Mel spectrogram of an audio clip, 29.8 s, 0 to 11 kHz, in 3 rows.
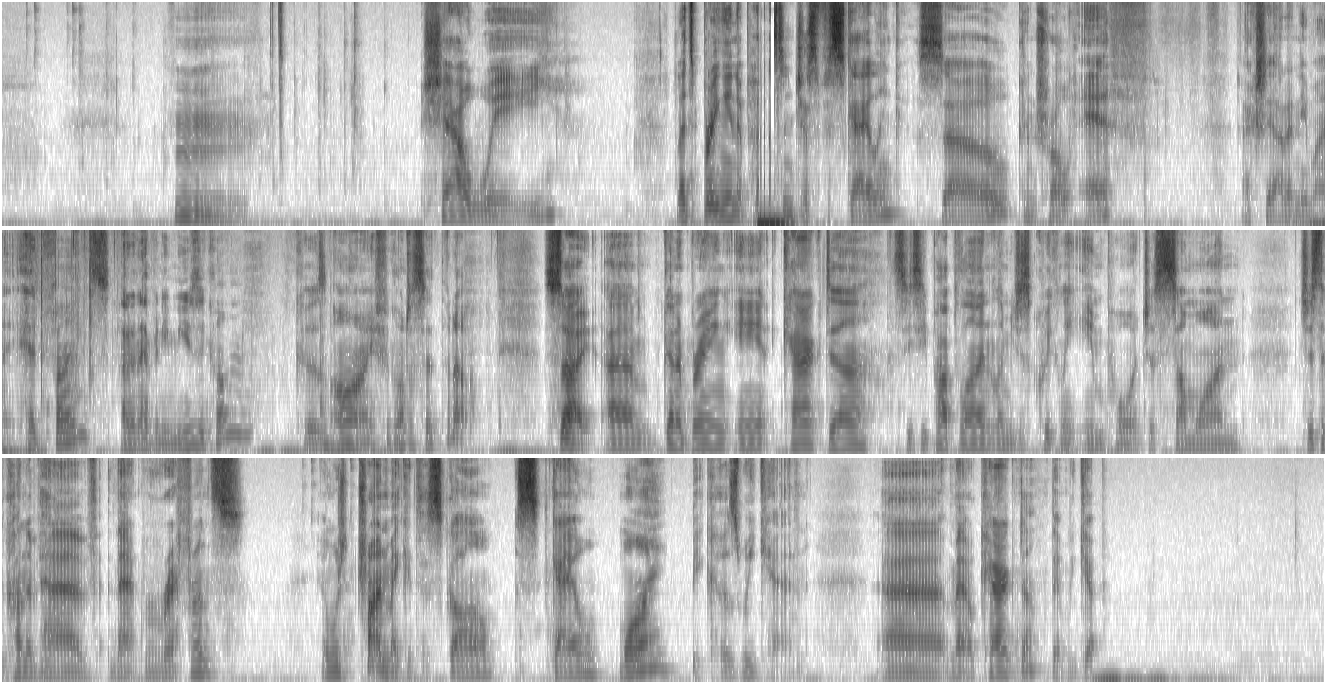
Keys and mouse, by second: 0.1 shift+click, 1.9 Tab, 2.8 ctrl+s, 5.2 shift+a, 7.9 alt+f, 16.2 click, 16.4-17.2 middle drag, 17.2-29.7 drag.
